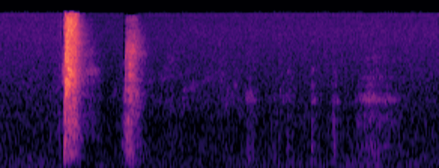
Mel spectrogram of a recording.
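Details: A dog sneezing, two sharp explosive nasal bursts close together then quiet snuffling; owner suspects a cold or an allergy to cats.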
